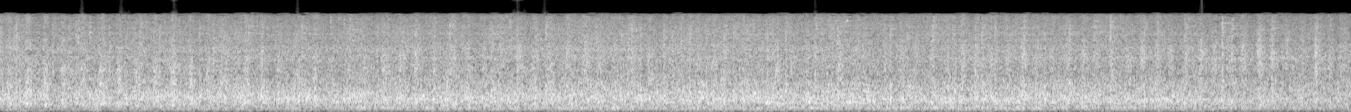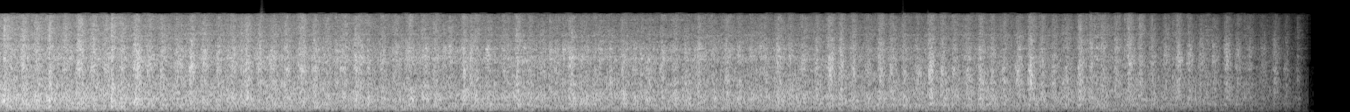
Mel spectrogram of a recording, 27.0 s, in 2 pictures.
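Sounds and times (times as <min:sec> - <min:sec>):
wheels clicking over rail joints: 0:00.0 - 0:26.2.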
